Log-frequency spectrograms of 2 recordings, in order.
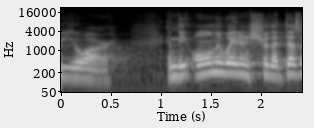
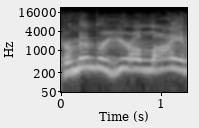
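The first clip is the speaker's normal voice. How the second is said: encouraging reminder; 7 semitones higher, 4 dB louder than usual. Retold or imitated. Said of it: "I'm like".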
